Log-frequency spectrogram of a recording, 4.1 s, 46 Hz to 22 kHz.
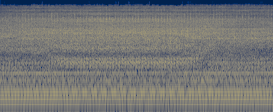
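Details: Farmall Super A antique tractor, timing untouched, number 4 plug checked but another plug still loose, idling down: even low throbbing at about four beats a second, no misses or knocks; still running good, normal idle.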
